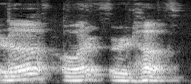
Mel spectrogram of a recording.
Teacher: उत्क्षिप्त यानी फेंकना, और उत्क्षिप्त व्यंजनों की बात करें तो ये ढ़ और ढ ये उत्क्षिप्त व्यंजनों के अंतर्गत आते हैं। इनके उच्चारण में ऐसा लगता है जैसे जीभ को उठाकर फेंका गया। ढ़ और ढ का उच्चारण करके देखिए, मतलब जीभ ऐसे मुंह से बाहर नहीं आ जाएगी, फेंकने का अर्थ तो वो नहीं है, लेकिन फिर भी मुंह के अंदर इसको जीभ को फेंका हुआ लगता है, फेंका हुआ महसूस होता है।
